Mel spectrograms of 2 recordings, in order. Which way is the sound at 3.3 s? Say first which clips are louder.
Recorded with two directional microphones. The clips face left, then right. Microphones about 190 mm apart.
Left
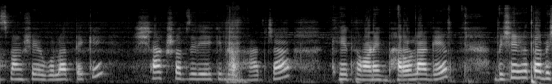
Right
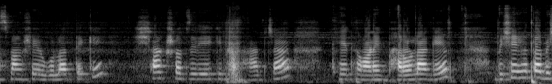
Left 3 dB; 20° left (ahead or behind).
